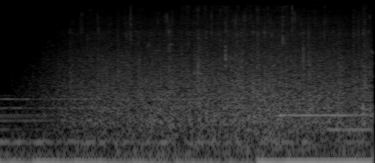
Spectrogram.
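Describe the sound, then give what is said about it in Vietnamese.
Cold drizzle falls at night in a city, a steady hiss of fine rain that runs unbroken throughout over low, sustained humming tones, growing slightly louder during the last second or so. “Đêm thành phố có vài cơn mưa phùn lạnh, gió lọt qua khe cửa sổ cũ mang theo mùi bụi đường thoang thoảng.”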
